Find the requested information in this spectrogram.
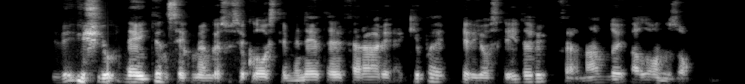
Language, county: Lithuanian, Marijampolė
